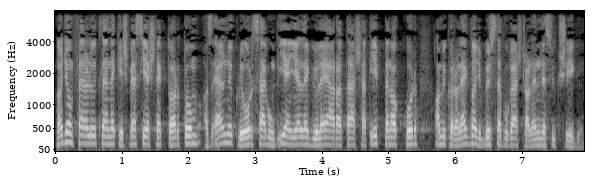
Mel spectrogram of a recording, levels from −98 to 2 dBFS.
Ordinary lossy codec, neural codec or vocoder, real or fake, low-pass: none; none; real; 7.2 kHz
